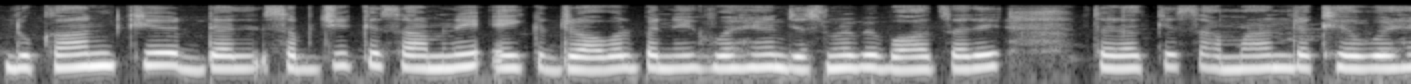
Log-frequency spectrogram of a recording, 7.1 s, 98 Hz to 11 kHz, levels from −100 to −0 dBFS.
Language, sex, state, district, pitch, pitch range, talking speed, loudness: Hindi, female, Jharkhand, Deoghar, 245 Hz, 240-255 Hz, 180 wpm, -13 LUFS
